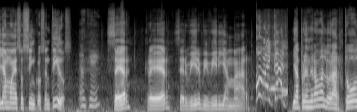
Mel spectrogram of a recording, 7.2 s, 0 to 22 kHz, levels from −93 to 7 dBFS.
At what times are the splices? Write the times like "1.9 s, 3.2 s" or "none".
5.2 s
